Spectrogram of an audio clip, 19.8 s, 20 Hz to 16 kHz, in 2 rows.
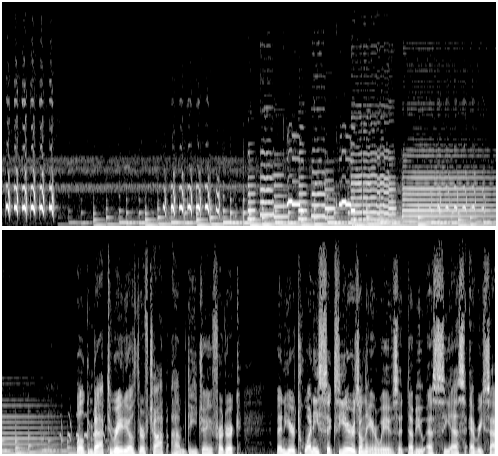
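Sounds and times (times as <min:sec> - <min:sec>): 
tiny desert owl giving high yelping chirps: 0:00.0 - 0:01.2, 0:01.9 - 0:12.0
instrumental music: 0:01.2 - 0:12.4
speech: 0:11.4 - 0:14.8, 0:15.4 - 0:19.7.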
